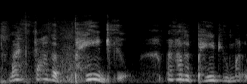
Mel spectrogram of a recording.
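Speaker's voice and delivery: said softly under the breath, slightly high. [name], just told he's not on the team, answers Daybreak quietly.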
